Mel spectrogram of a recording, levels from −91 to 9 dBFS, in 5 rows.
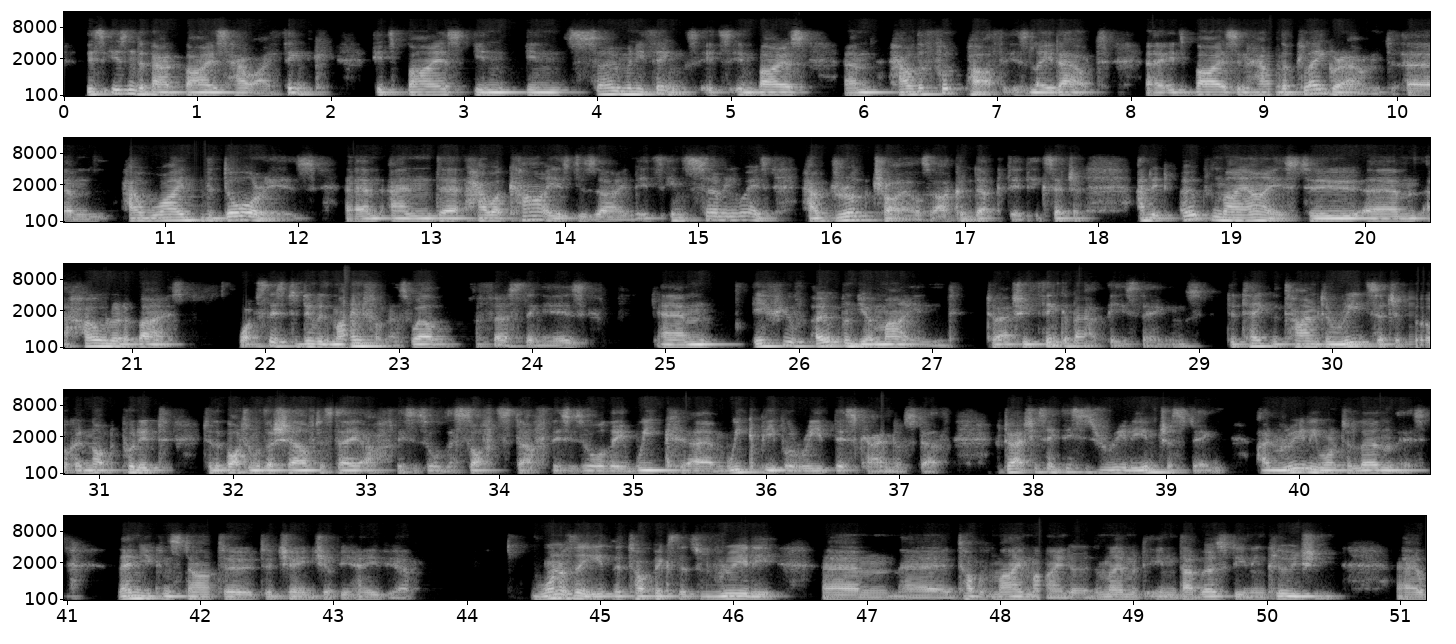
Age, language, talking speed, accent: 40-59, English, 205 wpm, British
